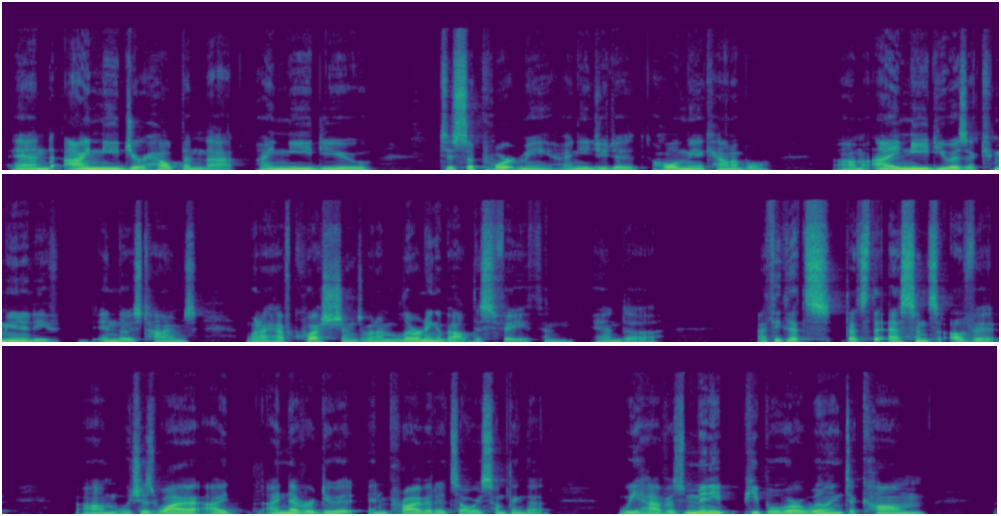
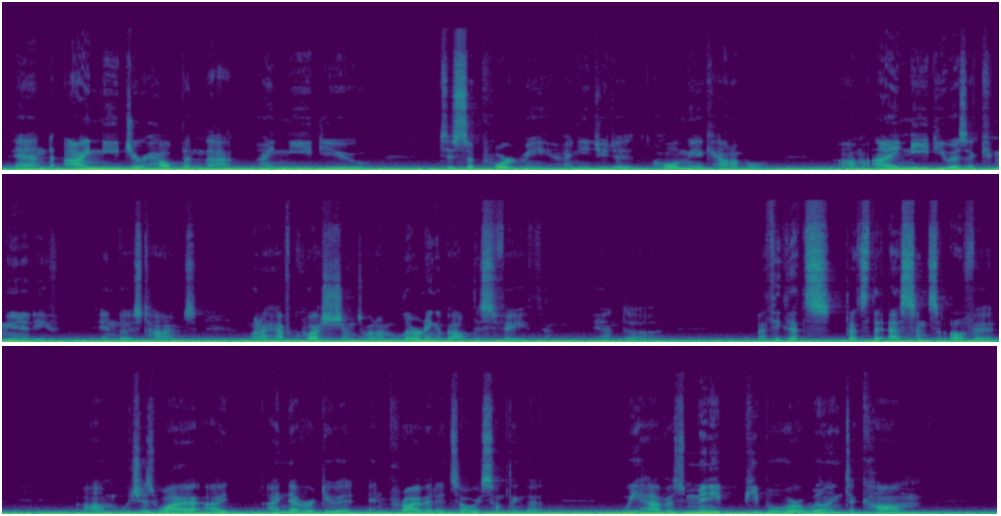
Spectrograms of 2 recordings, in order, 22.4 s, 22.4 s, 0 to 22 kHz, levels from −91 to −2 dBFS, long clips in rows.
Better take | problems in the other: first | low rumble; loud; throughout; 4 dB below the speech

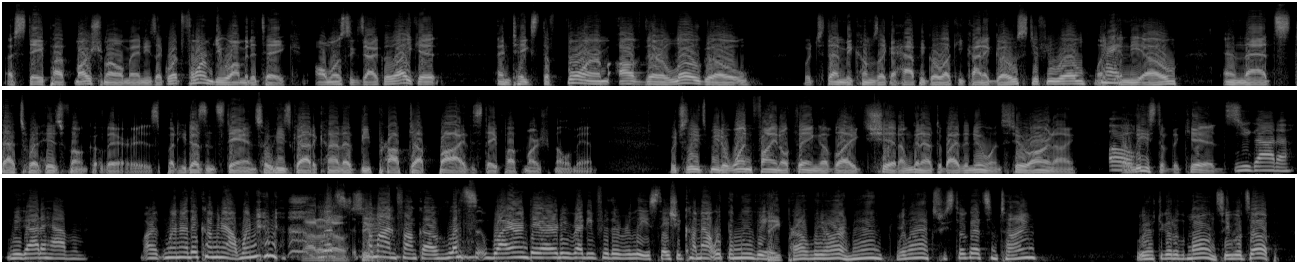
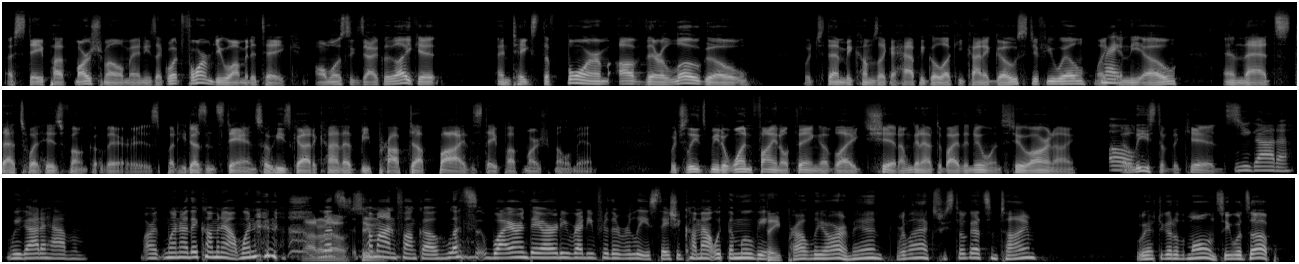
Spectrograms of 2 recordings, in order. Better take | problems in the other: second | distortion; heavy; 16% of the sound clipped

